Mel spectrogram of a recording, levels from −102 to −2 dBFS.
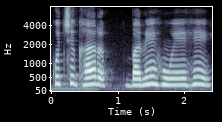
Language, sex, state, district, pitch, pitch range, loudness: Hindi, female, Madhya Pradesh, Bhopal, 240 Hz, 230-260 Hz, -16 LUFS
